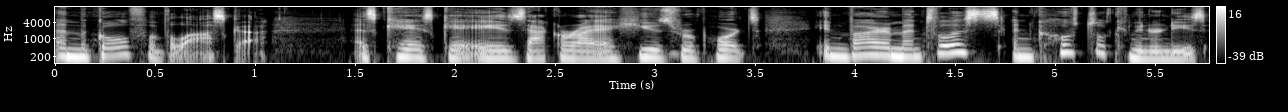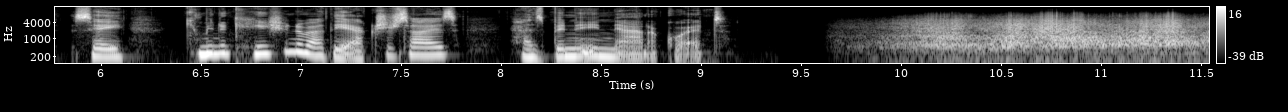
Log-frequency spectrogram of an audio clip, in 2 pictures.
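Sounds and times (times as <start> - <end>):
speech: 0.0 - 9.2
fighter planes taking off at Joint Base Elmendorf-Richardson: 9.7 - 11.5.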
